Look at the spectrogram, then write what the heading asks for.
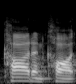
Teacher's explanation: cod and caught sound distinct here like they do in most of the south and the east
